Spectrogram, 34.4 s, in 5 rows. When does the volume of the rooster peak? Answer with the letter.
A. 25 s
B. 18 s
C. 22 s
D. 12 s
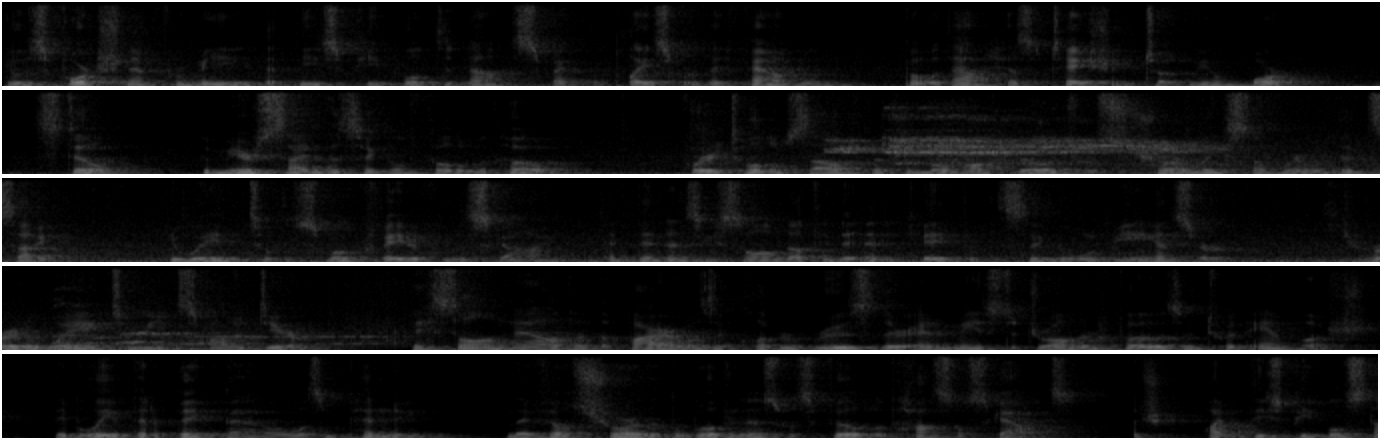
D.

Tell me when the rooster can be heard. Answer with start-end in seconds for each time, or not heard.
10.3-13.1, 20.8-22.5.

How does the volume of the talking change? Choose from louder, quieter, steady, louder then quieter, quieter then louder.
steady.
